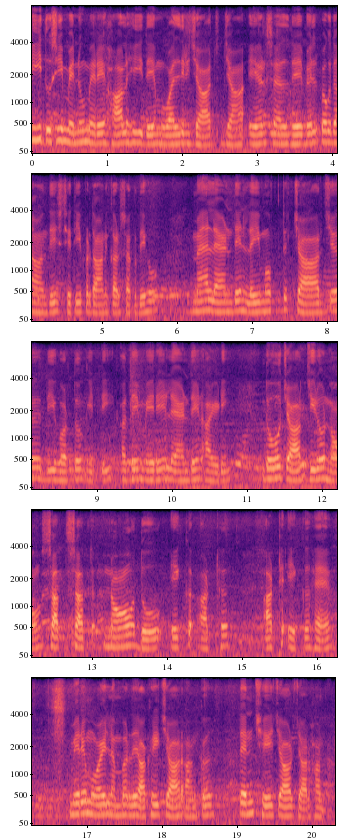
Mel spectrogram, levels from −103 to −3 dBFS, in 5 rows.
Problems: constant background noise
